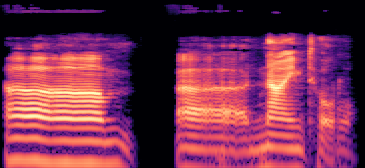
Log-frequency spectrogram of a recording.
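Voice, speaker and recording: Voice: medium pitch, extremely slow, pushed and bright, a little hiss or hum. A tabletop game player chatting casually at the table, on a slightly dull recording.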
